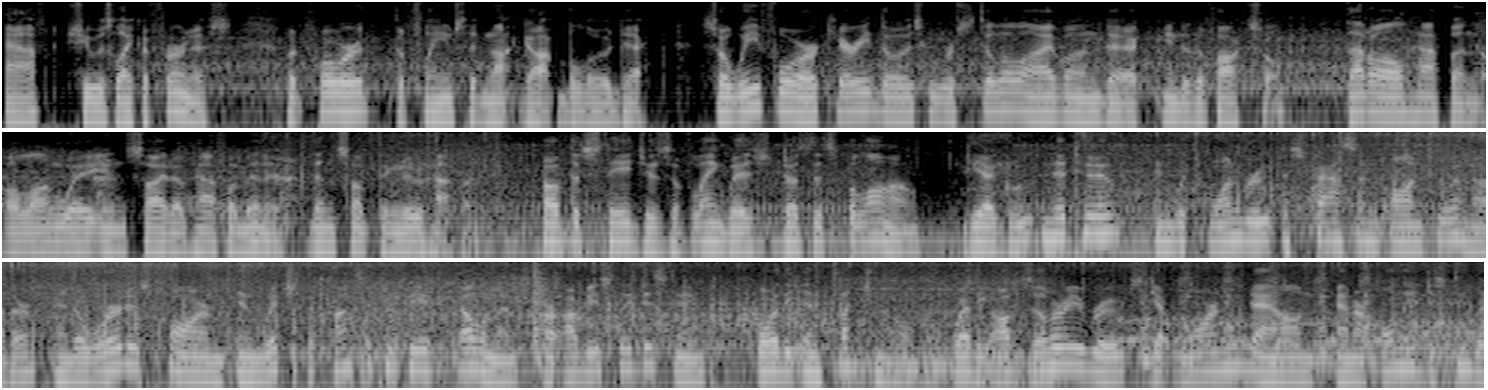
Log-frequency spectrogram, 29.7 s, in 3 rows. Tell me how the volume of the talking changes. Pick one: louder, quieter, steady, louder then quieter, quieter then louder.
steady.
